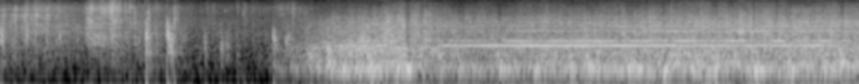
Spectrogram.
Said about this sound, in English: Daytime. Red flags whipping in the wind. The train hurtles through a snowy forest. Our view reels back and forth as we watch the tracks beneath us.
